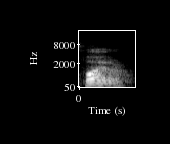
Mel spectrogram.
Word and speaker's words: FHIR: plethora of information and read about fire it's spelled as fhir so there's a ton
